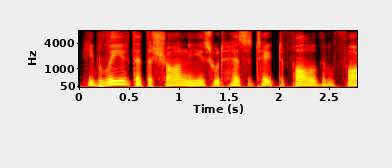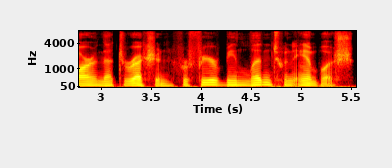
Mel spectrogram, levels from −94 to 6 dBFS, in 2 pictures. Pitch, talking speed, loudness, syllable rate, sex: 115 Hz, 240 wpm, -19 LUFS, 6.1 syllables/s, male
